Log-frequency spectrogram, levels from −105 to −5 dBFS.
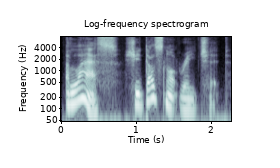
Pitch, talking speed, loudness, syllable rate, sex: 125 Hz, 160 wpm, -18 LUFS, 3.4 syllables/s, male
